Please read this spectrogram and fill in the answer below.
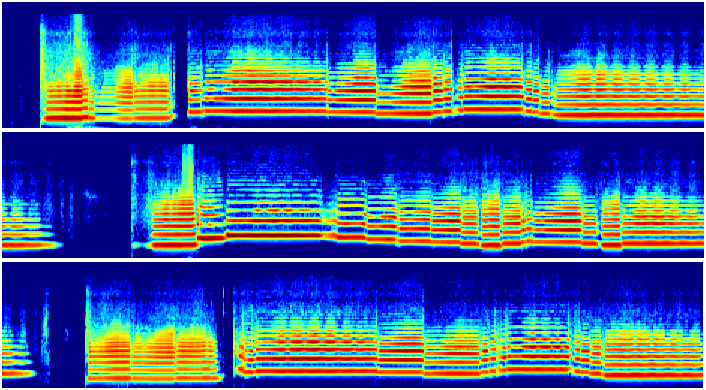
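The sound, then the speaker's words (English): A solo trumpet, played without tuning first, performs a jazz arrangement in three melodic phrases separated by short pauses. Its notes are clear, bright and sustained, moving stepwise up and down. “That sound is just awesome, right? There's nothing that sounds like a trumpet.”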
